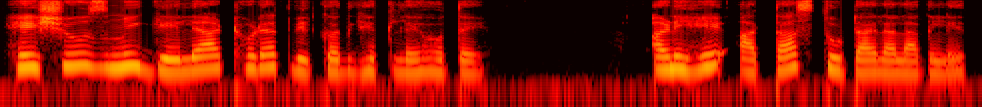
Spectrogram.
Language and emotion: Marathi, sad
